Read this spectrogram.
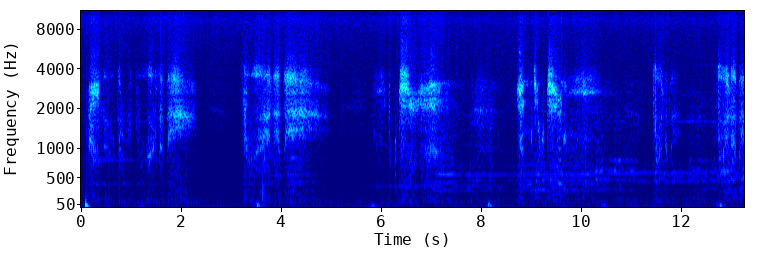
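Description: A woman speaks in a frightened voice nearby.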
